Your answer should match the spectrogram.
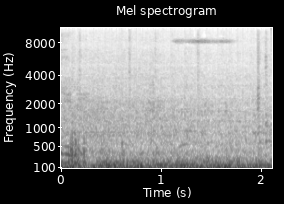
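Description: Steady low rumble of a moving vehicle's engine and road noise, heard from on board while it drives along a hill road.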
